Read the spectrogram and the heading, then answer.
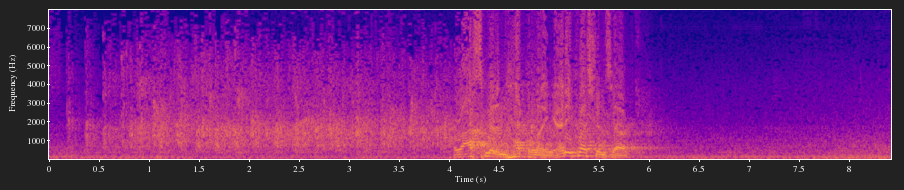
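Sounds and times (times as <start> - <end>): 
audience applause: 0.2 - 5.0
speech: 4.0 - 6.0.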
